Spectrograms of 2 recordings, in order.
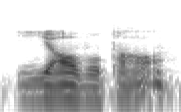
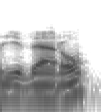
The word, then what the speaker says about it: Yveltal: And then Yveltal, or Yveltal, or whatever syllable you want to put your emphasis on to pronounce it.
